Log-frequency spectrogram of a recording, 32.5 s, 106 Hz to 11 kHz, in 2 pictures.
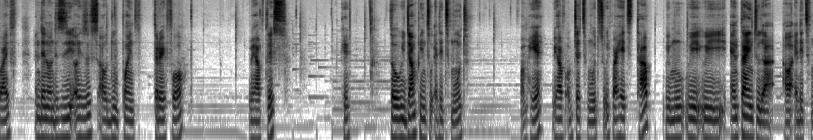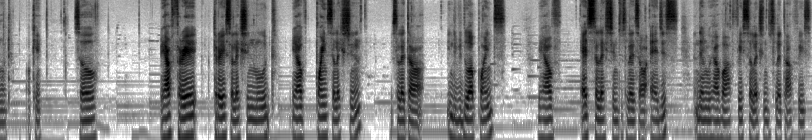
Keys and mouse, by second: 1.2-4.6 right drag, 6.4 middle click, 13.0 Tab, 17.0 middle click, 18.5 middle click, 23.5 click, 24.5 click, 25.9 click, 27.8 click, 29.2 click, 30.8 right click.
